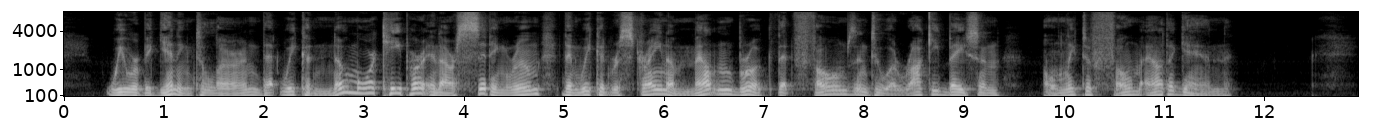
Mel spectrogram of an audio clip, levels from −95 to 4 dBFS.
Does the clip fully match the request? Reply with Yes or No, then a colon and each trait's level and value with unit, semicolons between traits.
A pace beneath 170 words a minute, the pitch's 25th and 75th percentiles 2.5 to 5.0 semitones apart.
No: average, 160 wpm; wide, 5.4 semitones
